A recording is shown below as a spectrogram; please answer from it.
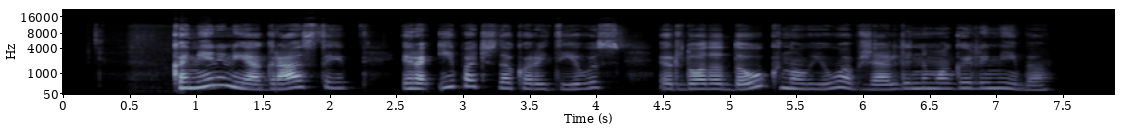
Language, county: Lithuanian, Klaipėda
